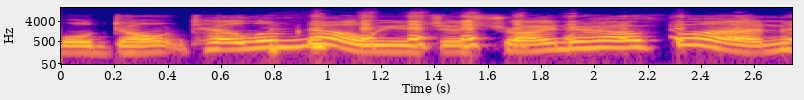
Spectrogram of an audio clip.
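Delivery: acted scolding tone. Retelling her husband downstairs scolding the kid, imitating a reprimanding tone. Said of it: "He's reprimanding the kid".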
